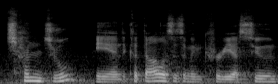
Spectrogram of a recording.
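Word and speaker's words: 천주: In Korean, it is pronounced Cheonju, and Catholicism in Korea soon became known as Cheonju-gyo, or religion of the heavenly master.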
